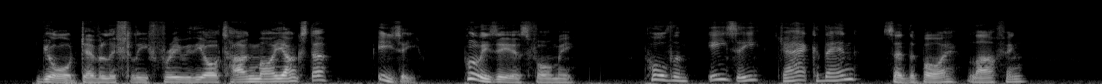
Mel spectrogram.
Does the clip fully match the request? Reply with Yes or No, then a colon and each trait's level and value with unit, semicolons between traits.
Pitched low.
Yes: low, 120 Hz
